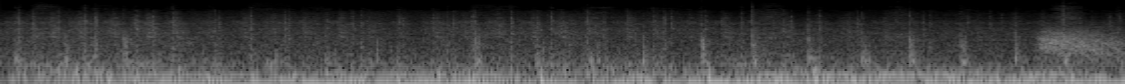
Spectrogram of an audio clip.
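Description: Quick footsteps thud on wooden boards and stone floor.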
